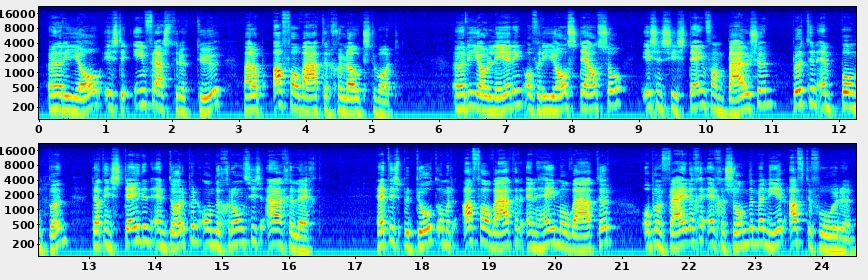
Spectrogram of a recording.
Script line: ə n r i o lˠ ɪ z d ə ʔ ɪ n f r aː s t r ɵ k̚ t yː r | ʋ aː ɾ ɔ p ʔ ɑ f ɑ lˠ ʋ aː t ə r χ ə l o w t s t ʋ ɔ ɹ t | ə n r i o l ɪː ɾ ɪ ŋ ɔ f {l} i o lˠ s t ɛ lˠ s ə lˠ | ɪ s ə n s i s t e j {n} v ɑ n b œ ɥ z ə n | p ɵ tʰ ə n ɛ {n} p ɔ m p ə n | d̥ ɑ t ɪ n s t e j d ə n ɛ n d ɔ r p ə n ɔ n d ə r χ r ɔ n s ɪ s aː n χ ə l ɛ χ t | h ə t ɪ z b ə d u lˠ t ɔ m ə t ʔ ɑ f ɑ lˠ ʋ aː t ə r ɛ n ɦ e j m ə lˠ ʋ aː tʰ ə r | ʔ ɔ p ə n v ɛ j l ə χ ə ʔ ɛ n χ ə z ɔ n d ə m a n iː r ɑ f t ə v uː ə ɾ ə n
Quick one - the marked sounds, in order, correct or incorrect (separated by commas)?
incorrect, incorrect, correct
